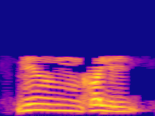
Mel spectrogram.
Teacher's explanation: يخفي النون الساكنة قبل الخاء مع بقاء الغنة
